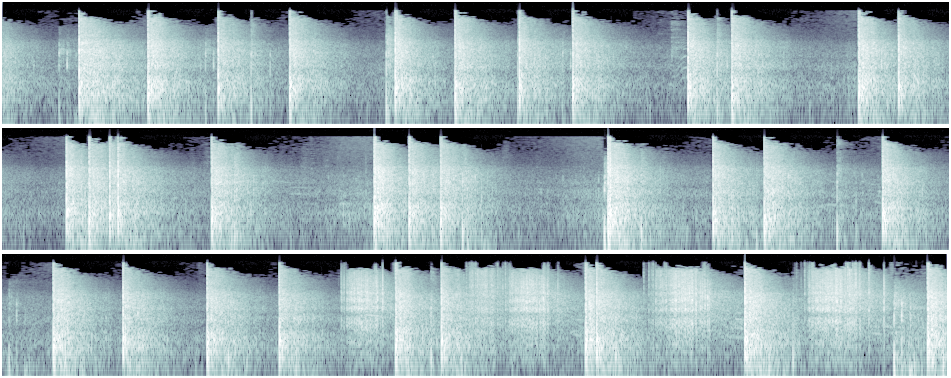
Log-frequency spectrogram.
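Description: Aerial fireworks shells bursting in a steady barrage, a sharp bang about every second, sometimes two close together, each dying away in a short echo.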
